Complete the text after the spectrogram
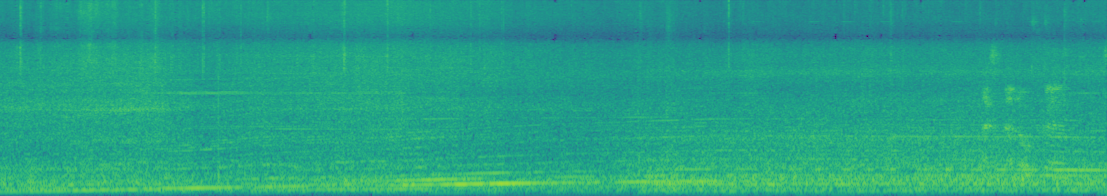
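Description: Wheels rumble steadily beneath a moving vehicle.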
